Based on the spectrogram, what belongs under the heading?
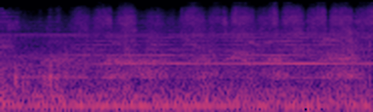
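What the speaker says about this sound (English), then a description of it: "Apparently you're just supposed to kind of just wipe and wipe and wipe and wipe and wipe" A Turtle Wax Renew & Restore wipe rubs back and forth over car chrome with a mild abrasive, producing faint, steady scrubbing strokes in a regular rhythm.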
